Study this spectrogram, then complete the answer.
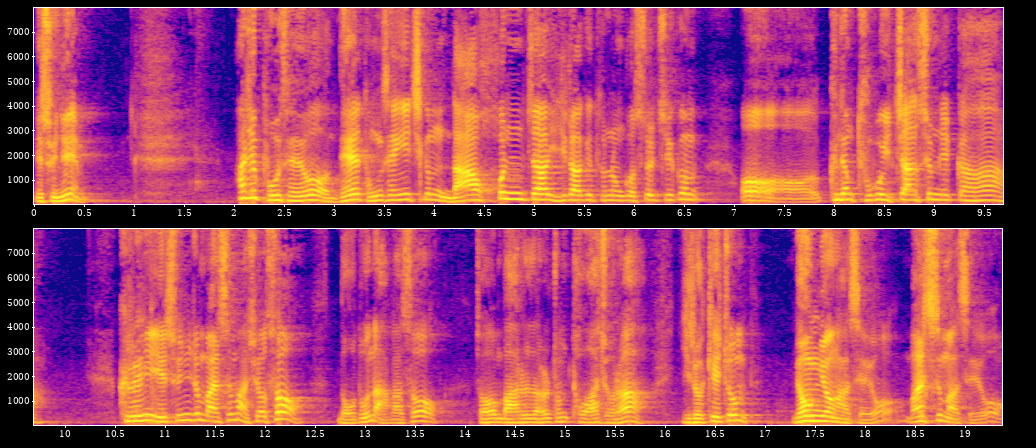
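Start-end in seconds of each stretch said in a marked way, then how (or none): none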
